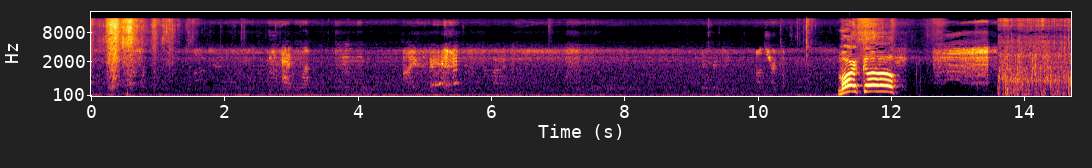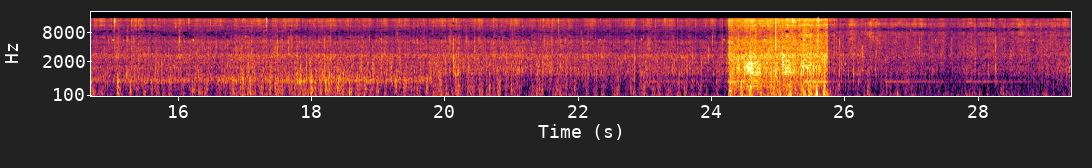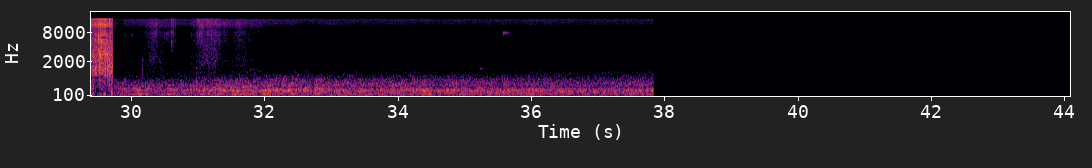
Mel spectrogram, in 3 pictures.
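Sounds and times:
low steady hum: 13.6 - 37.8
wind buffeting microphone: 13.6 - 37.8.

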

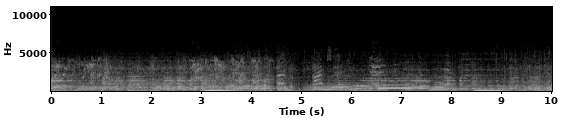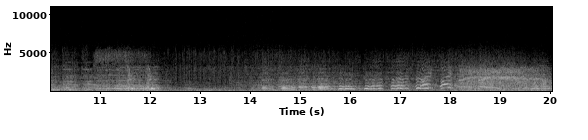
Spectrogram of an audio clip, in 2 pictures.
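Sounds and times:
orchestral cartoon music: 0.0 - 12.4.

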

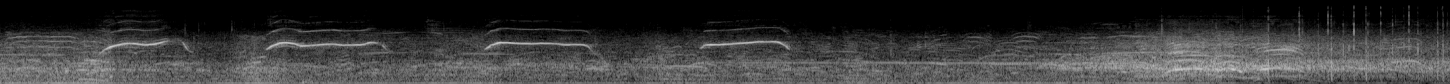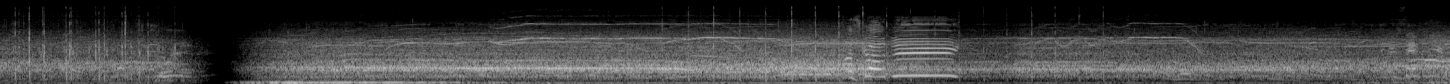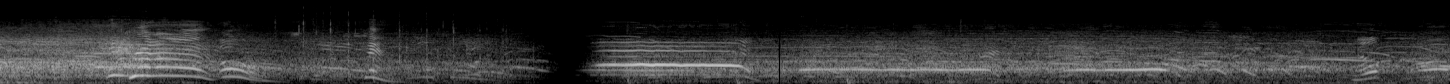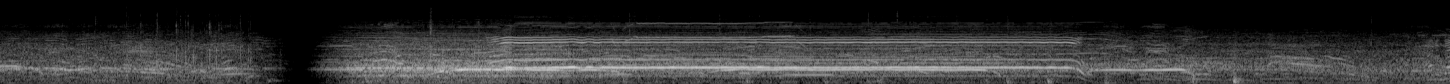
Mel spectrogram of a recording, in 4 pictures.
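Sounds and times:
stadium crowd cheering: 0.0 - 58.0.

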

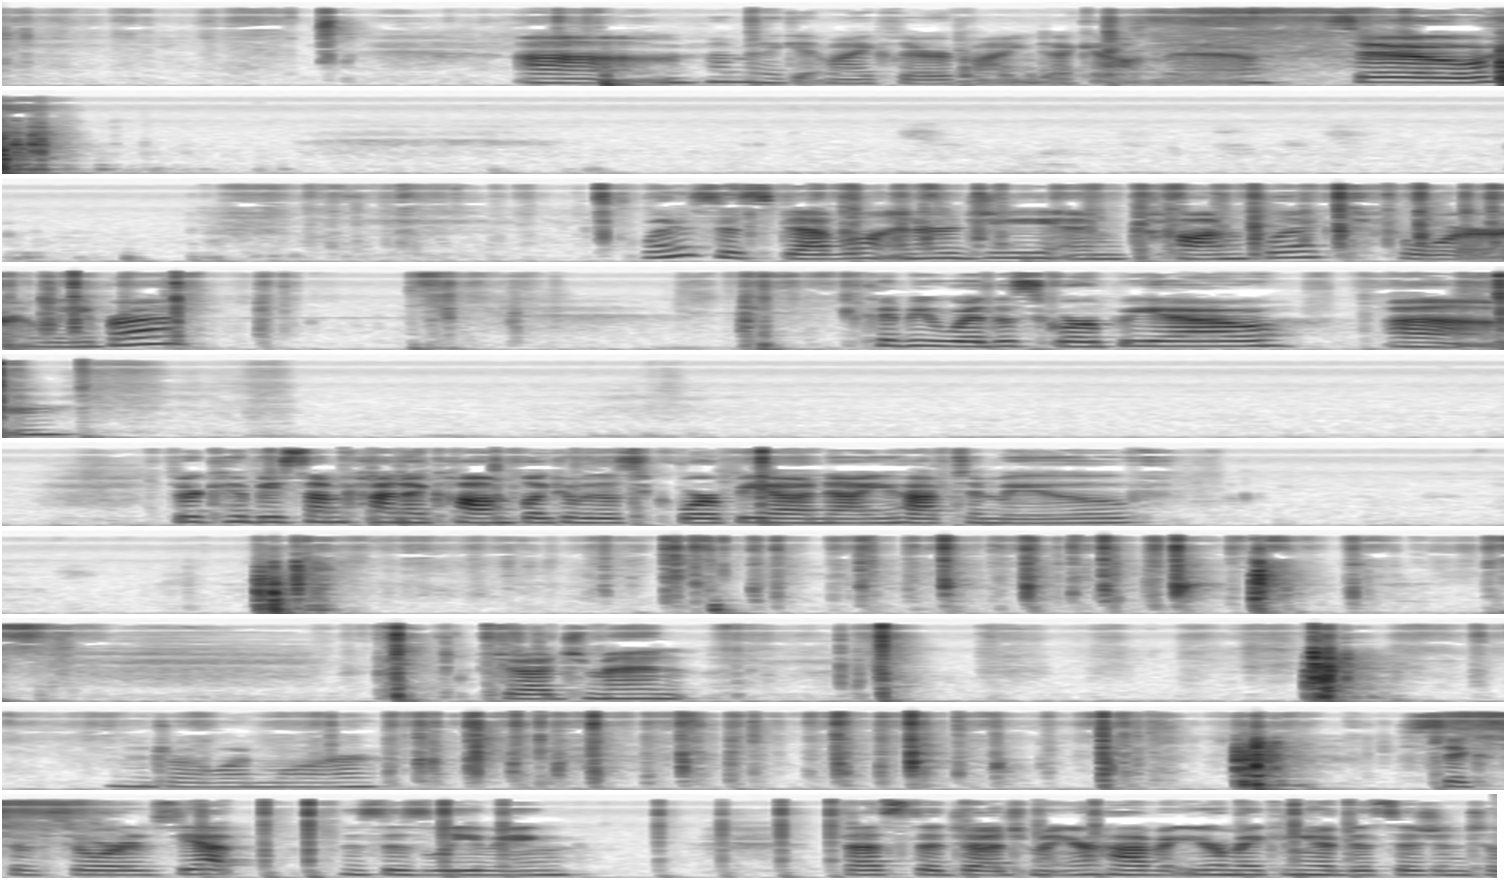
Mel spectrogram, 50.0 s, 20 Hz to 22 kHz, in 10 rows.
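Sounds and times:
cards being shuffled: 0.0 - 1.2, 3.6 - 4.8, 10.8 - 18.5, 19.5 - 20.6, 30.9 - 35.4, 36.2 - 49.6
cards clicking as flicked: 12.7 - 16.0, 41.3 - 43.9.

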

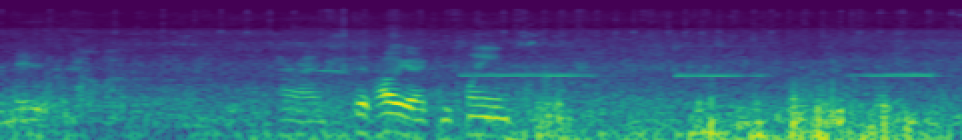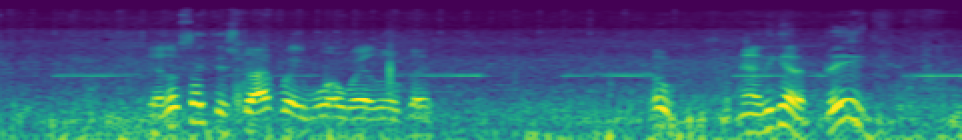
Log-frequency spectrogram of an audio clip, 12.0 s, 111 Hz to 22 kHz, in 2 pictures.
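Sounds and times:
low rumble: 2.6 - 7.4
reversing alarm beeping: 2.8 - 12.0.

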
